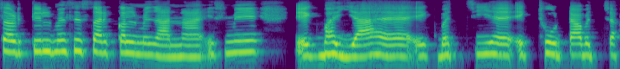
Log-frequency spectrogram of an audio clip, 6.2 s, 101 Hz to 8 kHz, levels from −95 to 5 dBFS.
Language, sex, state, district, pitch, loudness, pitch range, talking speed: Hindi, male, Bihar, Araria, 260 Hz, -15 LUFS, 240-290 Hz, 175 wpm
